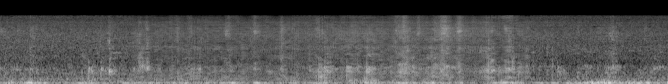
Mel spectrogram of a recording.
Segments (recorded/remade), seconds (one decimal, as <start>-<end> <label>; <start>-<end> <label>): 0.0-1.3 recorded; 1.3-5.3 remade; 5.3-6.7 recorded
